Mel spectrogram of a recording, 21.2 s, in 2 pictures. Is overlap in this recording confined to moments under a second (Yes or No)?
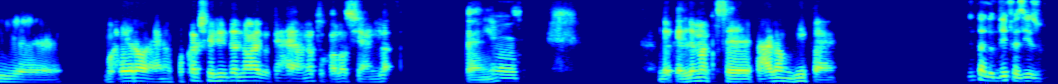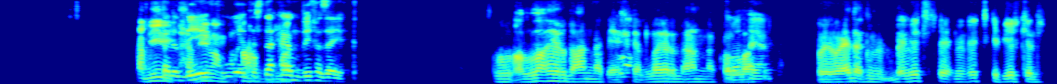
No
